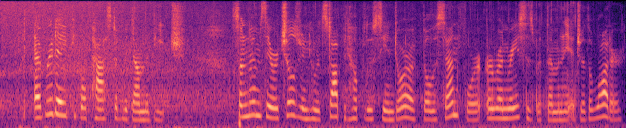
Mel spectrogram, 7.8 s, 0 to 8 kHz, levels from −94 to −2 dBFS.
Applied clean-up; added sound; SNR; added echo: none; Boiling; 12 dB; none.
